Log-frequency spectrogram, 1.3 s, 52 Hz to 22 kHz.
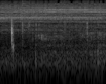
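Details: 40-inch OKI LCD TV (CCFL tube backlight, not LED) that won't go to standby: steady high-pitched hiss with faint irregular ticks from the defective power supply board.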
